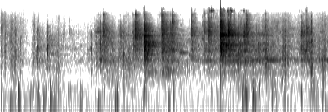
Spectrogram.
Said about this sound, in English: This is what we call Draft Hill. So we have some of our draft horses here, and there are our big buddies.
